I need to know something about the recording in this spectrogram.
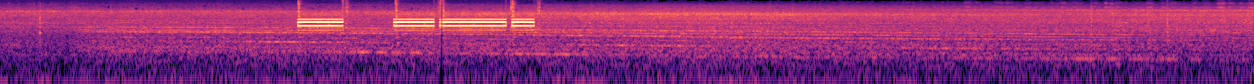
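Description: An electric motor whines, its pitch slowly falling as the train brakes.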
